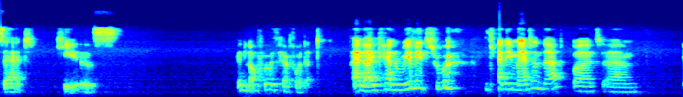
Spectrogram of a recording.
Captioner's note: laugh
